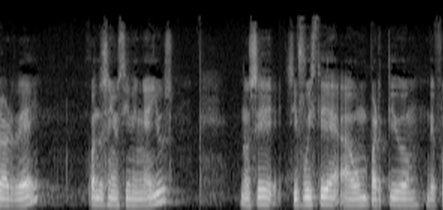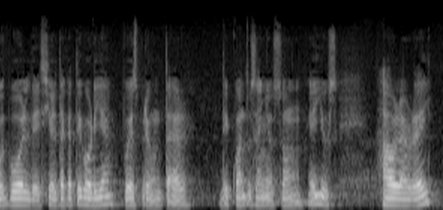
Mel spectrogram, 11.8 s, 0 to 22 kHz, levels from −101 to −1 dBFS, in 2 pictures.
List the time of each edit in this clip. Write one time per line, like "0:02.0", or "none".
0:03.7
